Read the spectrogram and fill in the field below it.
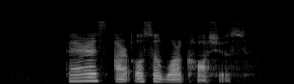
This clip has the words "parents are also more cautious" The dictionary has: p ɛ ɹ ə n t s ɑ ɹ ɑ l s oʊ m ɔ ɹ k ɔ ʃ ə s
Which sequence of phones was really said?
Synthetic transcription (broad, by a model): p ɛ ɹ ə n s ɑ ɹ ɑ l s oʊ m ɔ ɹ k ɔ ʃ ə s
